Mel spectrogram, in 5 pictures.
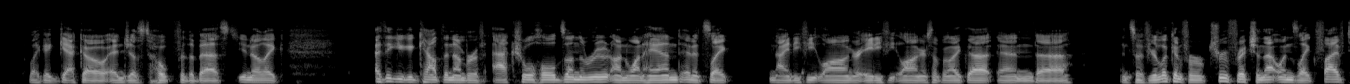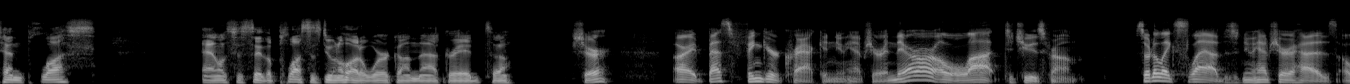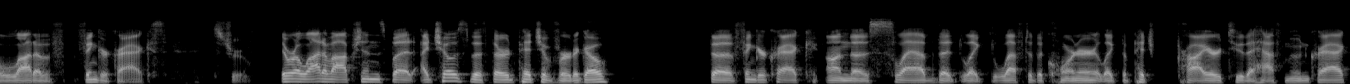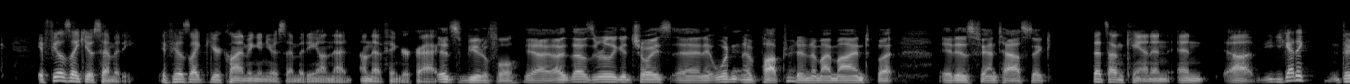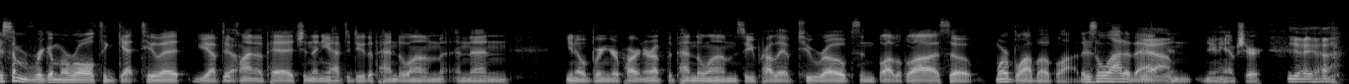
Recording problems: high frequencies cut off; noticeable; nothing above 8 kHz

